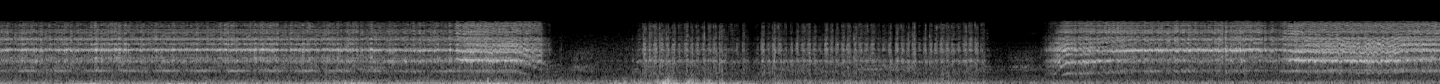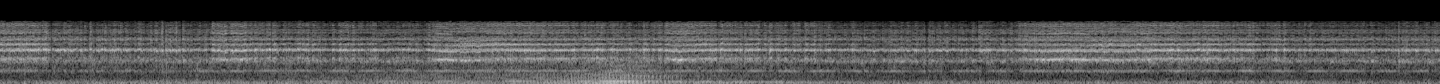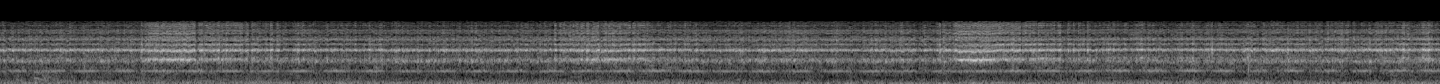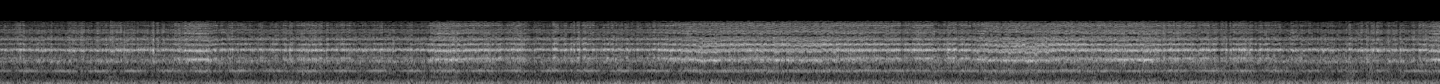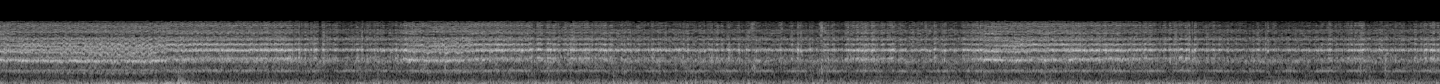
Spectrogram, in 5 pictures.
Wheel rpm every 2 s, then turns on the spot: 170, 170, 110, 20, 20, 90, 160, 170, 170, 160, 170, 160, 160, 160, 170, 160, 160, 160, 160, 160, 170, 170, 160, 170, 170, 170, 160, 170, 170, 160, 170, 170, 170, 160, 160, 160.
4-10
